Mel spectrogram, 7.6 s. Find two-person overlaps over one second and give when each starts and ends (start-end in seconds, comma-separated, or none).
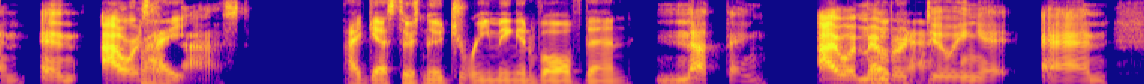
none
